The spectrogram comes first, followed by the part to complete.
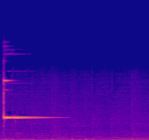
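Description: A single bright ding from a notification-bell sound effect. It rings out once and fades over about a second, over quiet background music.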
